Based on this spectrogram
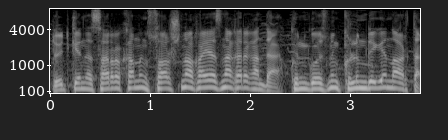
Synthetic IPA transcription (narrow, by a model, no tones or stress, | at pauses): wɵjt̪̚kʲe̞nɪsɑɾɑɾχɑnːəɴsɑɾʃənɑqɑjɑsənɑqʰɑɾɑʁɑnd̪ɑ̰kʲʰʏŋkʲʰɵzɪnɪŋkʲʰʏlɪmd̪e̞ɡʲe̞nɑɾt̪ə̰q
